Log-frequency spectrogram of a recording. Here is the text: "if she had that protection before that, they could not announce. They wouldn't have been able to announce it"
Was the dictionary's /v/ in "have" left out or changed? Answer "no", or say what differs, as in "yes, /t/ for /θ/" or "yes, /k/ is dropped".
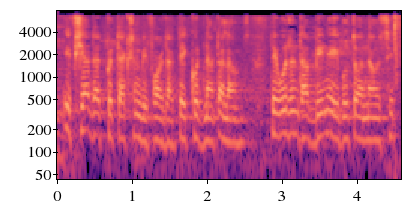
no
